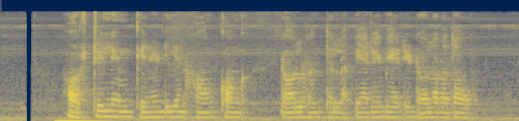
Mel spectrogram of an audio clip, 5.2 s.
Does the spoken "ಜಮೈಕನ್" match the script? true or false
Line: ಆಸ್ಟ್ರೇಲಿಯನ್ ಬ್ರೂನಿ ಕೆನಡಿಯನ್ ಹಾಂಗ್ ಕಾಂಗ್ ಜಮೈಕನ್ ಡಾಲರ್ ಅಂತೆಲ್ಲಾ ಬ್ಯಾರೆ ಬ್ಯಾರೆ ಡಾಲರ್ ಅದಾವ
false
